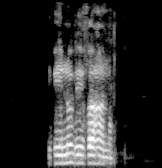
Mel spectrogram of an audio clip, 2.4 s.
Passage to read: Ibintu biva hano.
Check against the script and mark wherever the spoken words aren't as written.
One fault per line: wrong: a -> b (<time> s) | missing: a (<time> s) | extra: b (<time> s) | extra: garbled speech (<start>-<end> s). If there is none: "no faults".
no faults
